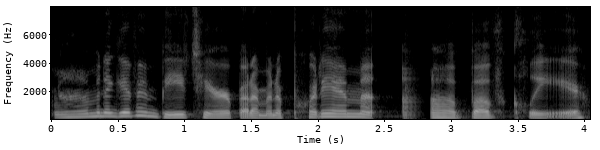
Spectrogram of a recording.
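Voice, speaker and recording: A woman's voice: lowish voice, animated, normal speed. A woman co-hosting a reaction show, chatting casually in a playful, exclamatory way.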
